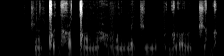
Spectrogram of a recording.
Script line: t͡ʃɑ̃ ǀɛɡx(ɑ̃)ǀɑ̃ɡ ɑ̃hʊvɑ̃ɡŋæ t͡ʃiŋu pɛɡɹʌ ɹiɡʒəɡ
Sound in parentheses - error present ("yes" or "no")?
yes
